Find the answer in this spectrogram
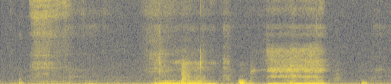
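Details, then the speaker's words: Several sleeping dogs snoring: soft, uneven low snores with a few snorts in a quiet room. "There's all these dogs snoring. Who is? Tank."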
